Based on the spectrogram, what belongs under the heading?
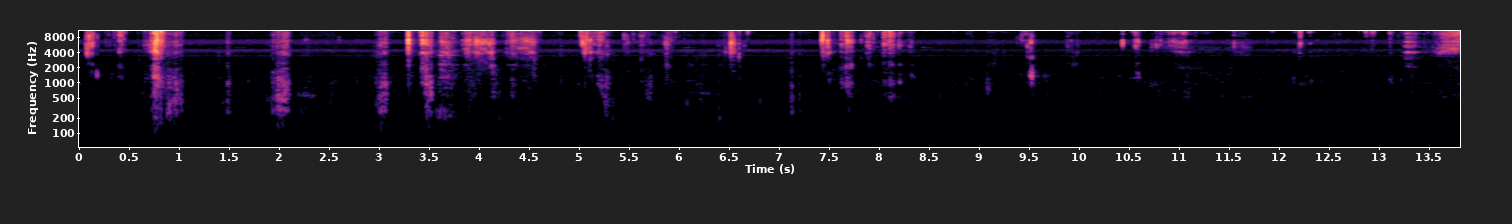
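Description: Close-miked chewing of a mouthful of rice and side dishes eaten by hand: irregular wet chewing and biting sounds, louder and more frequent in the first half and sparser later.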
